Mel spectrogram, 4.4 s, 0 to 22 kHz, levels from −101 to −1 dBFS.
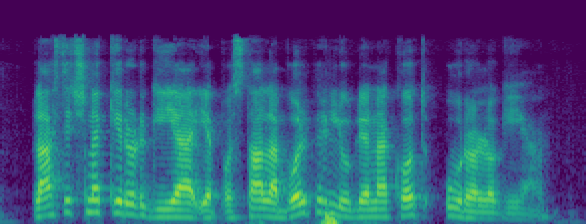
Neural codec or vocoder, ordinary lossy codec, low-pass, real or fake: none; Opus, 24 kbps; 10.8 kHz; real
